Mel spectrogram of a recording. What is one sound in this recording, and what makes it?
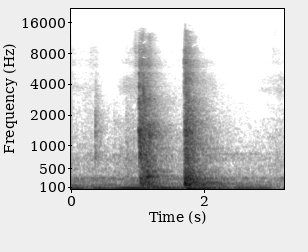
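A pull-out sofa bed section slides shut with two loud thuds.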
